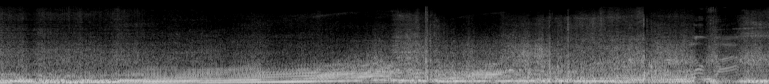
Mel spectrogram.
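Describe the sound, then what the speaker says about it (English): Honda Civics revving and pulling away from a JDM car show, their engine notes sweeping up and down in loud harmonic arcs, with other car noise and crowd chatter around them. "We've got Civics revving on behind them."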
